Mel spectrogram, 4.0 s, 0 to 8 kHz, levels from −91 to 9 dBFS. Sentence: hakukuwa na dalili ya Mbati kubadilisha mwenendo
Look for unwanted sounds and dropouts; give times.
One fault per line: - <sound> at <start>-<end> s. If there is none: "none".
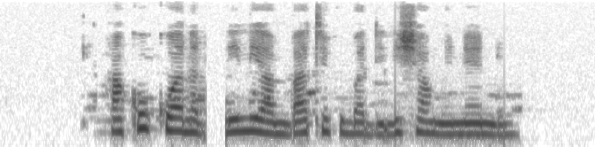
- dropout at 1.4-1.5 s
